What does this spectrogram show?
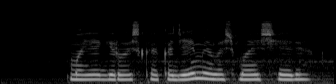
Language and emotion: Russian, neutral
